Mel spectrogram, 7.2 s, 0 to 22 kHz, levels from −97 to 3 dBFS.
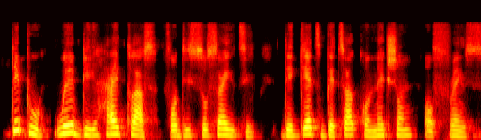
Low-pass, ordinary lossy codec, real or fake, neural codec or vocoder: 10.8 kHz; none; fake; codec, 24 kHz, 1 kbps, SNAC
